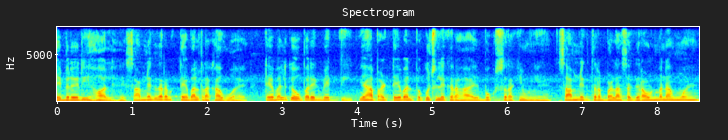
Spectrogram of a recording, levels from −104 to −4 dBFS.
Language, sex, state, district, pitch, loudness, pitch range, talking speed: Hindi, male, Maharashtra, Pune, 150 Hz, -31 LUFS, 145-160 Hz, 240 wpm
